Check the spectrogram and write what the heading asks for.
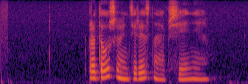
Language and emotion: Russian, neutral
